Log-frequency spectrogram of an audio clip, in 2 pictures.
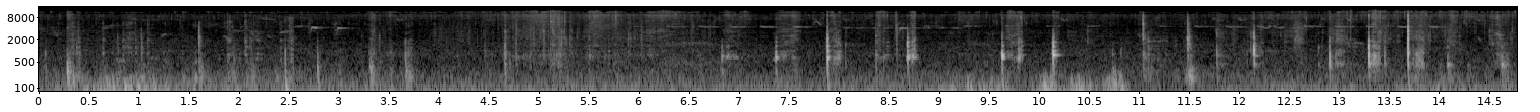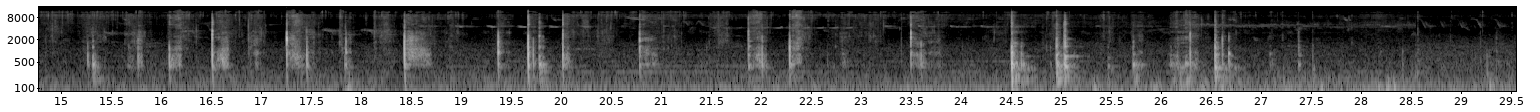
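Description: Knife cutting on a wooden cutting board: irregular sharp knocks and clicks, one or two a second, sometimes in quick clusters.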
